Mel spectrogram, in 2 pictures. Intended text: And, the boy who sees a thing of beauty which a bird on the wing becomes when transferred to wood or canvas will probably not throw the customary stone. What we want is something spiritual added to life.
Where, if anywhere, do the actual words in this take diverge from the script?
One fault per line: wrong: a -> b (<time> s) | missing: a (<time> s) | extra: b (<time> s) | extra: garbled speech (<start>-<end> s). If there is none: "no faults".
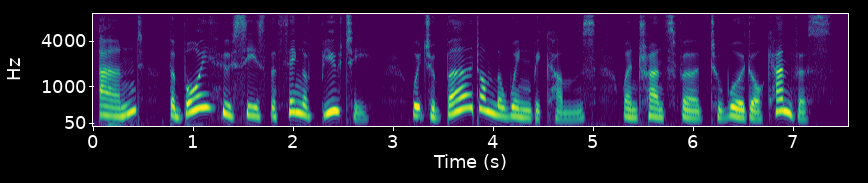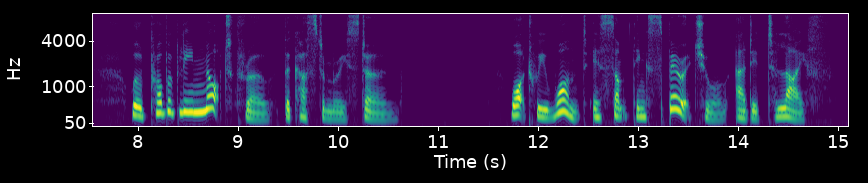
wrong: a -> the (1.7 s)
